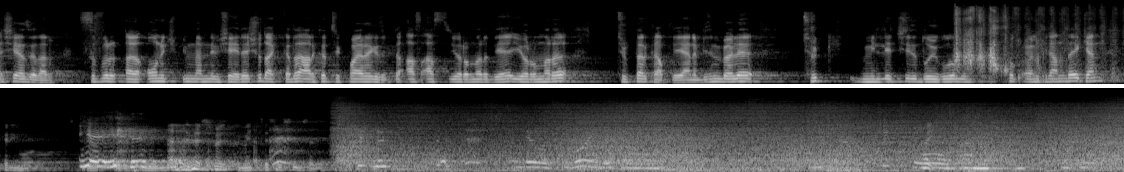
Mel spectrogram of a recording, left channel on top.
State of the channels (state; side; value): different; both; correlation 0.00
